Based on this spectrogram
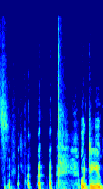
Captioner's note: laughs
